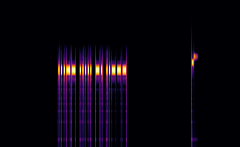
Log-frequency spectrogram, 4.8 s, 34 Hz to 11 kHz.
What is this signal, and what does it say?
Morse code, heard as a keyed tone, about 44 wpm, 700 Hz. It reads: 35N2
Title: Common Cut Numbers - 4-Digit 45wpm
